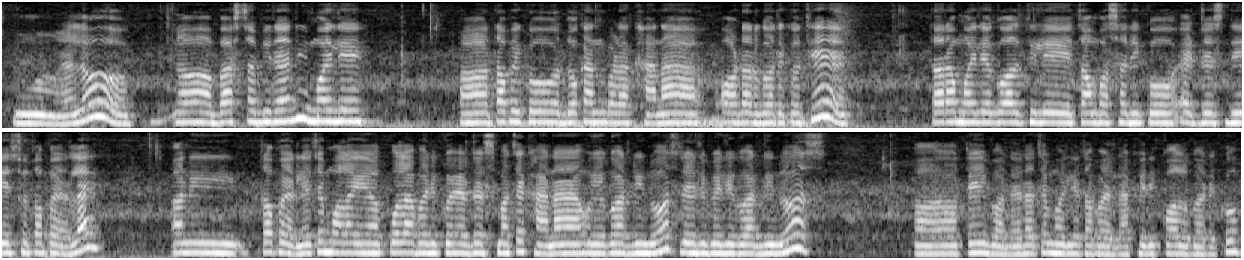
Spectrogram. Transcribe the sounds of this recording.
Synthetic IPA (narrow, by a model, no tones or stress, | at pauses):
ɦelo | bast̪ʌbiɾanimʌjle | t̪ʌpaĩkod̪okanbaɽʌkʰanaːrɖʌrɡʌɾekot̪ʰije | t̪ʌɾʌmʌjleɡʌlt̪ilet͡sʌmpʌsʌɾikoeɖresd̪iet͡sʰut̪ʌpaĩʌɾulaj | ʌnit̪ʌpaĩʌɾulet͡sãĩmʌlajkolabʌɾikoeɖresmat͡saĩkʰanaueɡʌrd̪inuɦosdeɾibeliɡʌrd̪inuɦos | t̪eibʱʌneɾʌt͡saĩmʌjlet̪ʌpaĩʌɾulajpʰeɾikʌlɡʌɾeko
